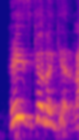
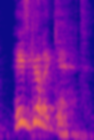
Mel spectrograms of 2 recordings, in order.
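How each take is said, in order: First: The same threat, louder and higher. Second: Muttered threat. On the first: Threatening Spanky to the camera, the threat raised louder. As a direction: push it up into a warning. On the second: Threatening Spanky to the camera, a softer muttered threat. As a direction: say it under his breath first. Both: Acted.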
